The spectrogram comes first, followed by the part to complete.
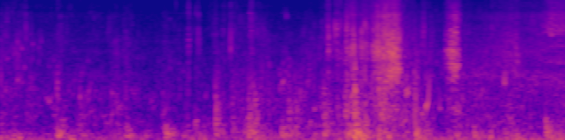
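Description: Water slapping and lapping against a plastic kayak's hull, with wind rumbling on the camera microphone and small knocks of gear; a brief splash about three seconds in.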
